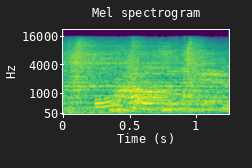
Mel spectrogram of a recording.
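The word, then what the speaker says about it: Åhman: One of their countrymen sent me a message and said it's more like Oman is the pronunciation on that, on David's last name. So I'll correct that. Next time they make a great play, Oman.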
